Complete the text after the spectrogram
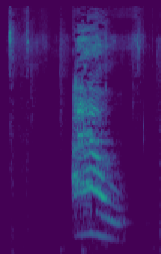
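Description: A young child exclaims briefly.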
